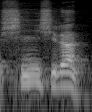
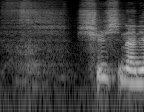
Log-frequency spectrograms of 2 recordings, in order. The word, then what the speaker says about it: 신실한: 밑분 신실한이라는 말이에요. 우리 순수한 한국말이에요. 우리 고유의 말은 신실한. 실신한이 아니에요. 너무는 뭐 실신했다고 하는데 이거 발음이 안 좋아가지고 신실한.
